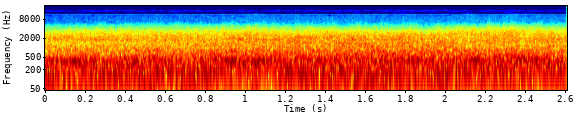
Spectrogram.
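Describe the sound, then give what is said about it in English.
A loud, steady propeller bomber roar with a deep throbbing engine drone fills the whole stretch, constant, as the bomber flies low overhead and skims past a thickly vegetated hilltop. No voices. “As Thatcher continues to watch the skies, the plane skims past a thickly vegetated hilltop.”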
